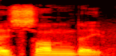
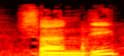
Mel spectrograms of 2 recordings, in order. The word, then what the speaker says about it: Sandeep: I think it's Sandeep, but uh I have been told maybe this guy's trying to stitch me up and say Sundep.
